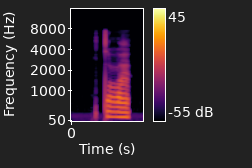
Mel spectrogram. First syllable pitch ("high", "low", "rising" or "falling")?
high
